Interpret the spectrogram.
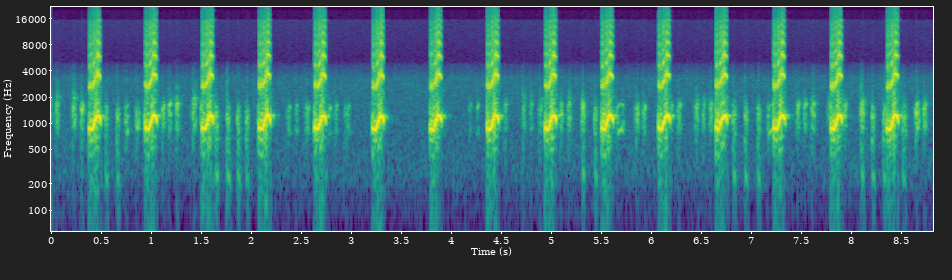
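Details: White-breasted waterhen lure call used for trapping: loud, harsh, croaking notes repeated steadily about every half second, each a short rasping burst, with softer chattering notes between them.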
